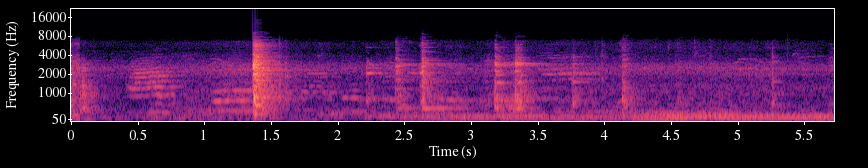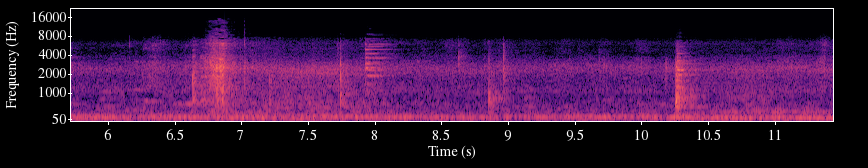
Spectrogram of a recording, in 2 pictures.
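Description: Sharp metallic clanks and lighter clinks from a galvanized steel exhaust pipe being handled in a pipe bender. The loudest clank comes about a second and a half in and others near seven and ten seconds, over a low steady hum.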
